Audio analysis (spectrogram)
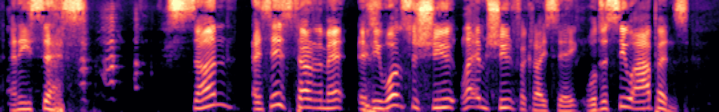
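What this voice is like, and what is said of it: Impression of another person's voice. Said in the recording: “your Stevie Coppola impression... Horrible, isn't it?... not bad... I've heard better.”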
